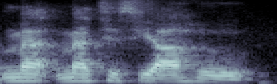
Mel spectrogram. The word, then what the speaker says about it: Matisyahu: I jokingly wrote Matisyahu Pageau, because I didn't know how to spell. I went full Ashkenazi pronunciation of the Hebrew.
